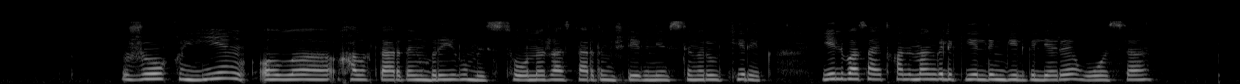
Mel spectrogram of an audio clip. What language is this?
Kazakh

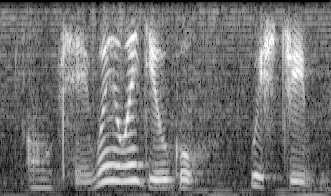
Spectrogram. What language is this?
English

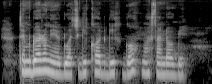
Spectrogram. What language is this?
Luo (Kenya and Tanzania)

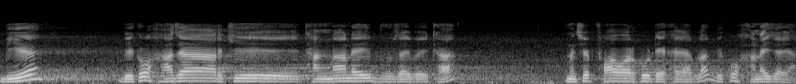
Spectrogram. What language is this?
Bodo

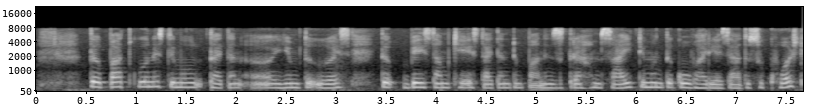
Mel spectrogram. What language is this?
Kashmiri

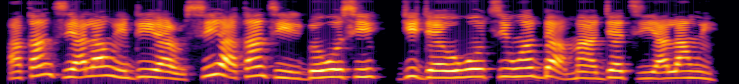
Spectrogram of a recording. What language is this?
Yoruba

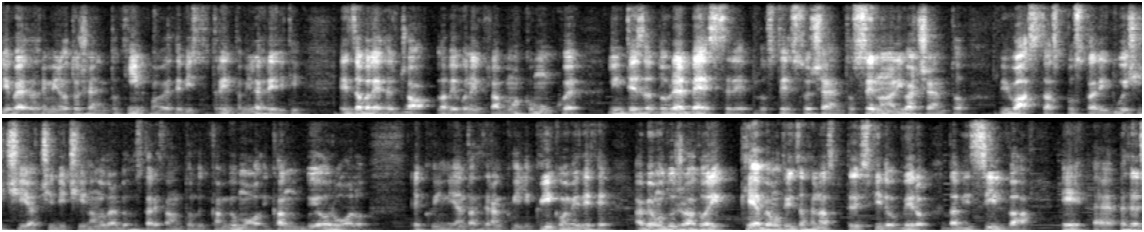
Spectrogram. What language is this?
Italian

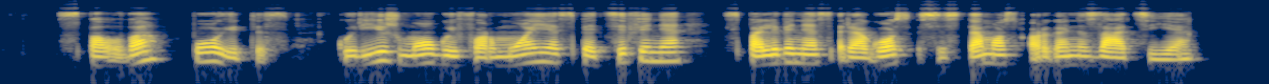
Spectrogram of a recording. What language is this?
Lithuanian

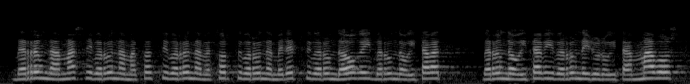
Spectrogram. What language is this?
Basque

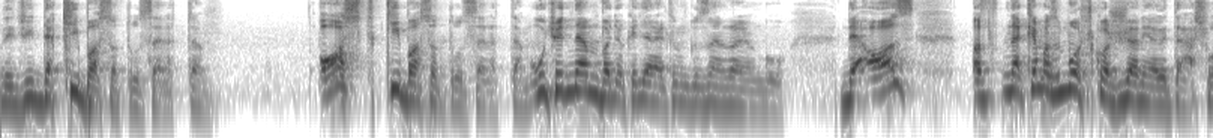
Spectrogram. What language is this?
Hungarian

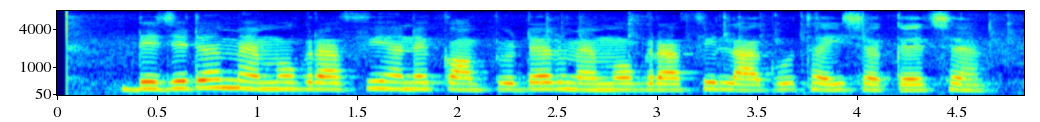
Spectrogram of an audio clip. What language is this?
Gujarati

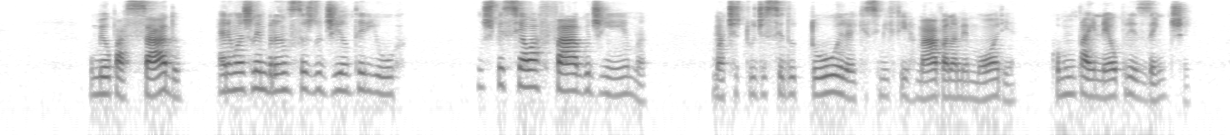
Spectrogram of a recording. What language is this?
Portuguese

